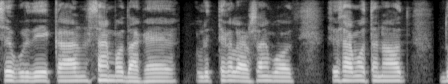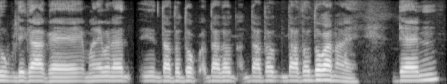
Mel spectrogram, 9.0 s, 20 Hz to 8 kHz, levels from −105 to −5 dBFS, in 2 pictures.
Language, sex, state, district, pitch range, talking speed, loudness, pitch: Chakma, male, Tripura, Dhalai, 145-155 Hz, 155 wpm, -21 LUFS, 150 Hz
